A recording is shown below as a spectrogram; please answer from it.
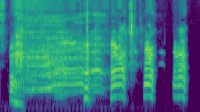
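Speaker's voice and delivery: high burst of laughter; long high cackling laugh; real helpless laugh. Real, not acted. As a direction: crack up, unable to help it. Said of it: "I cannot help it".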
